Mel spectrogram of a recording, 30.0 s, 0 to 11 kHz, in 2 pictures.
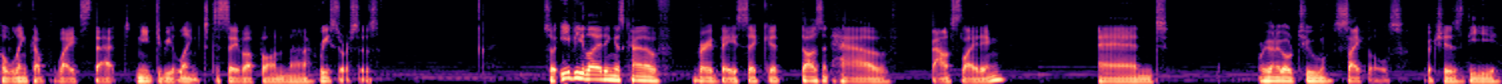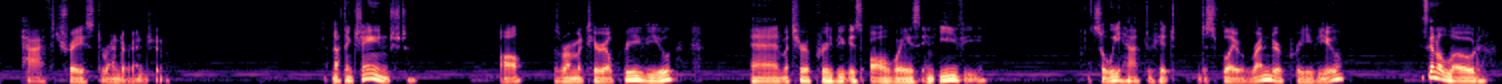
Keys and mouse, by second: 3.6 middle click, 3.9 shift+middle click, 4.3 middle drag, 4.9 middle drag, 5.2-5.5 middle drag, 5.9 middle drag, 6.7 shift+middle drag, 7.0 middle drag, 9.2 x, 10.4 middle click, 10.6 shift+middle drag, 10.8 middle drag, 12.1 n, 13.1-14.8 drag, 27.5 click.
